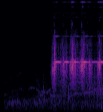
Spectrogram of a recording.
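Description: Electric bell ringing, like a school bell, with a fast, even hammering trill under a steady high tone. It comes in about a second in, after faint low sounds, as the recorded opening of a song.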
